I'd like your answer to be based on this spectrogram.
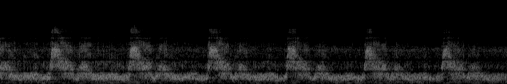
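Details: Pulsed-wave Doppler of the carotid artery on a MiniSono ultrasound system during a vascular study: rhythmic whooshing pulses at about 76 per minute over a steady hiss, normal pulsatile arterial flow in the common carotid artery.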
